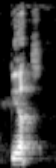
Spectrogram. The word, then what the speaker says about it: Bielsa: Bielsa. – Yeah. – The L's before the S.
